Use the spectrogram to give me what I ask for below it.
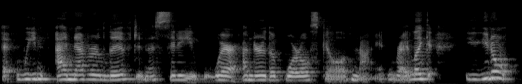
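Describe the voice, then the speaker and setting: A woman's voice: medium pitch, steady tone, brisk. Chatty young woman from China. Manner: talks in restarts with frequent "you know" and "right?". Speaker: speaker answering questions after a talk. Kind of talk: casual conversation.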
